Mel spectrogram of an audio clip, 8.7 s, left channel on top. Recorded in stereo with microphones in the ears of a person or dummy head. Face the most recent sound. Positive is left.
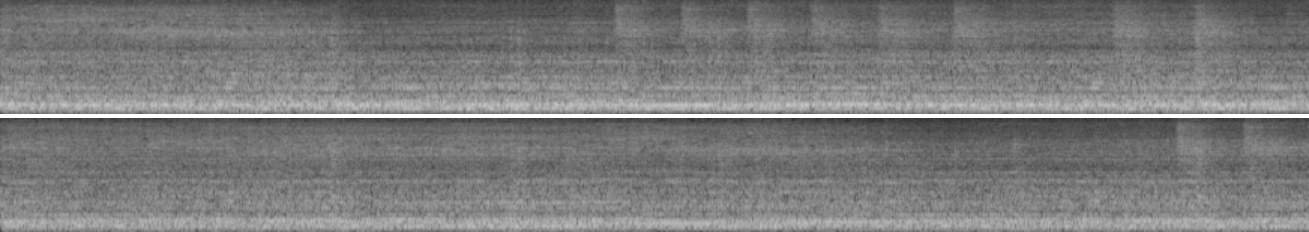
turn(degrees=25)  # may be behind; listen again after turning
